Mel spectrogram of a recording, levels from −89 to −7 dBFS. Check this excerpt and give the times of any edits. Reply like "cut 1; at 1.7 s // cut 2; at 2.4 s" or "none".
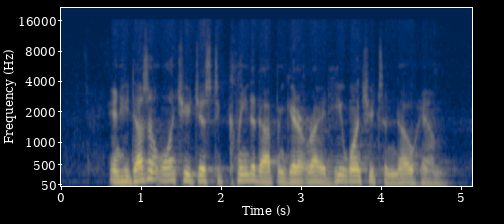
none

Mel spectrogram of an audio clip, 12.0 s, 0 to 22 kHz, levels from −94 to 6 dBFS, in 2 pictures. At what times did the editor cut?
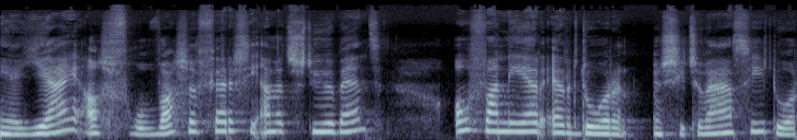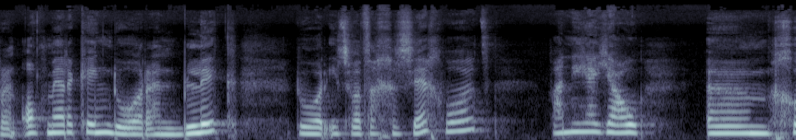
none

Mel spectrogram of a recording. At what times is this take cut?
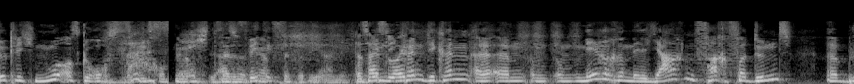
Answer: cut 1; at 1.7 s // cut 2; at 3.5 s

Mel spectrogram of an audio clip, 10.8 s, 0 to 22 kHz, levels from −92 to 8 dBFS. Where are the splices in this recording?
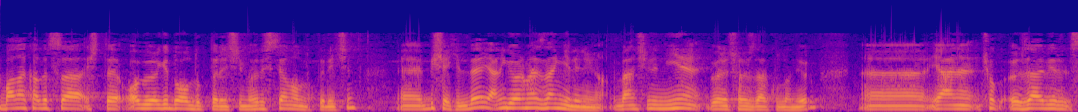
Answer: cut 1; at 6.1 s // cut 2; at 8.5 s

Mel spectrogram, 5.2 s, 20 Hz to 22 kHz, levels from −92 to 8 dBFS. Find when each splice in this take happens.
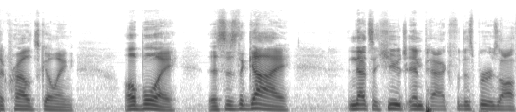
cut 1; at 3.3 s

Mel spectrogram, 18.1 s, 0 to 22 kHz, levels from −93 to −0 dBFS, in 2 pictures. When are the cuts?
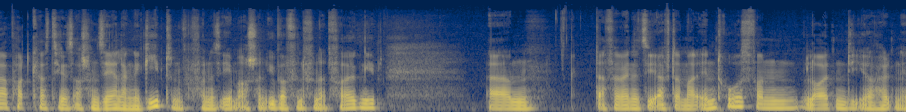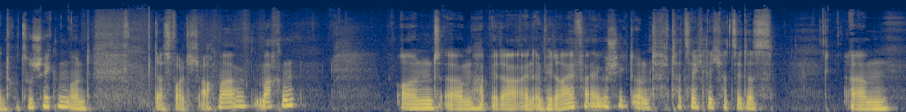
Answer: none

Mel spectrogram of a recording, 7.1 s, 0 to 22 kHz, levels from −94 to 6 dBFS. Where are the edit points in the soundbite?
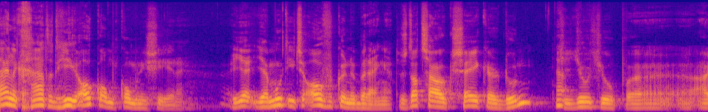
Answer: cut 1; at 3.9 s // cut 2; at 5.6 s

